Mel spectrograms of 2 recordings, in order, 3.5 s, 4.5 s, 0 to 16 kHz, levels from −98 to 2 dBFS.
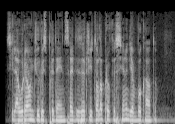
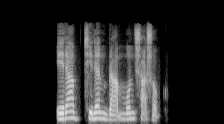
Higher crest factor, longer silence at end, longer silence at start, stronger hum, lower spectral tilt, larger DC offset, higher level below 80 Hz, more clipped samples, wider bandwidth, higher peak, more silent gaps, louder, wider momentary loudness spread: second, 12 dB vs 18 dB; second, 0 s vs 1.3 s; second, 0.15 s vs 1.15 s; neither; about the same, -5.5 dB/octave vs -5 dB/octave; first, 0.7% vs under 0.1%; first, -36 dBFS vs -62 dBFS; neither; first, 11.5 kHz vs 8 kHz; second, -6 dBFS vs -2 dBFS; neither; about the same, -18 LUFS vs -18 LUFS; second, 5 LU vs 9 LU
